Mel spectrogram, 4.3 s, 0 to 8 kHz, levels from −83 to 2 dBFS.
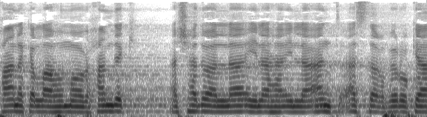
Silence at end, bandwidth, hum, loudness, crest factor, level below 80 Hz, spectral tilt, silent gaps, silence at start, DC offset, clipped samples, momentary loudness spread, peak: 0 s; 7.8 kHz; none; -17 LUFS; 14 dB; -34 dBFS; -7 dB/octave; none; 0 s; under 0.1%; under 0.1%; 8 LU; -2 dBFS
